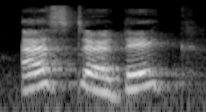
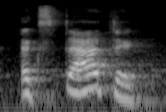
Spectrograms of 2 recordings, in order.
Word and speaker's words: ecstatic: zip elusive this one how do you call it aesthetic no the correct way to say this word is ecstatic ecstatic okay ecstatic where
